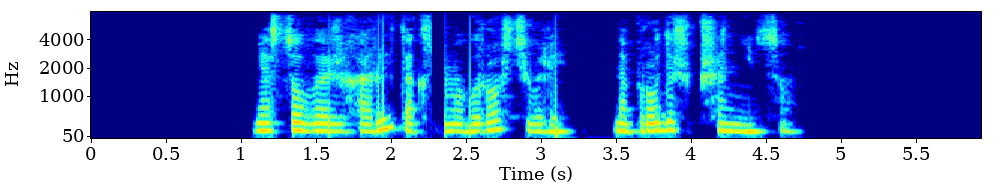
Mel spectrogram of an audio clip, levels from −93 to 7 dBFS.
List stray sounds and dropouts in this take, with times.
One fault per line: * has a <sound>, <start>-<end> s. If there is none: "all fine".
* has a dropout, 2.3-2.4 s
